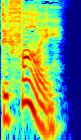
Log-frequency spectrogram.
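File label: "defy", British English, dictionary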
